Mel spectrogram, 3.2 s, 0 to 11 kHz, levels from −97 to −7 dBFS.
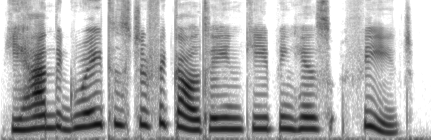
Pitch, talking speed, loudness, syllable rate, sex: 285 Hz, 165 wpm, -20 LUFS, 4.7 syllables/s, female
